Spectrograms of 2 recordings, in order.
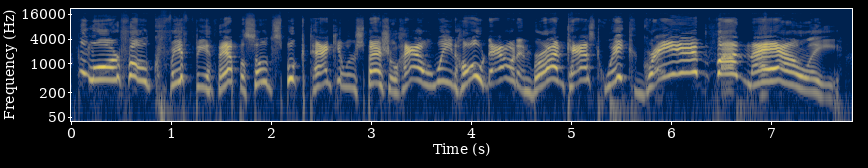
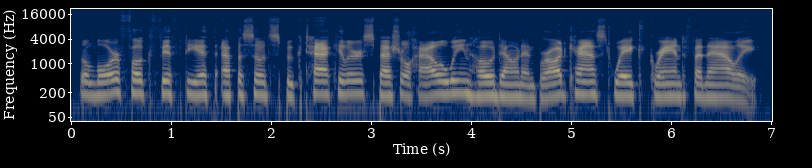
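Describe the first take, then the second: First: It is said loudly, with lots of energy. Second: It is said plainly, without much energy.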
